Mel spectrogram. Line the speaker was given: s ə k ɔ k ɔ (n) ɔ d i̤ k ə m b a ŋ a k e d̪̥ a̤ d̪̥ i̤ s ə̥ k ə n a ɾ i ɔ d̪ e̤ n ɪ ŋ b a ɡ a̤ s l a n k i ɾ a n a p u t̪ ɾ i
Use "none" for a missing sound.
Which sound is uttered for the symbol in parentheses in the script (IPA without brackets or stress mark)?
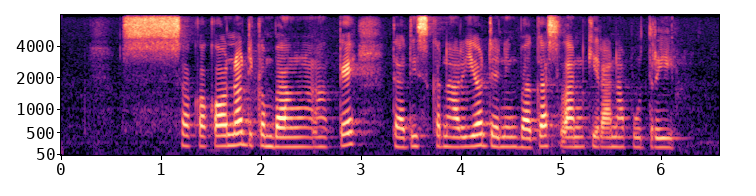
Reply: n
